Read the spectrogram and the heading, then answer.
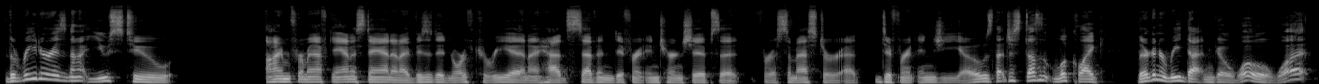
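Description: A man's voice: on the low side, animated, moderate pace. A man co-hosting an advice podcast, talking casually and giving blunt, opinionated takes. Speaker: podcast host.

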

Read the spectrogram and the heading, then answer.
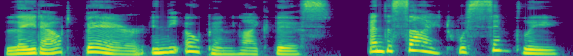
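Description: A woman reading a story aloud as expressive scripted narration. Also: on the low side, slow, dry recording. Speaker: fan fiction audiobook reader.

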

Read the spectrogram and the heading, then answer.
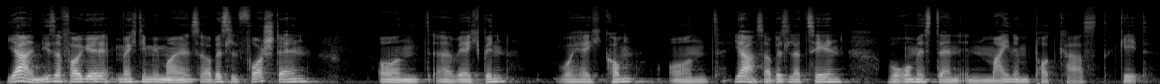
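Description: A man in his late twenties from the Allgäu with a noticeable Allgäu accent, hosting a casual solo podcast in a relaxed, chatty way with many hesitations. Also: fairly low pitch, measured pace. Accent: Allgäu dialect. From Allgäu, Germany. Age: 20s. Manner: relaxed and chatty, frequent hesitations, laughs at himself. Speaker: podcast host.

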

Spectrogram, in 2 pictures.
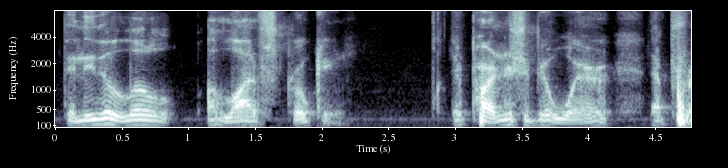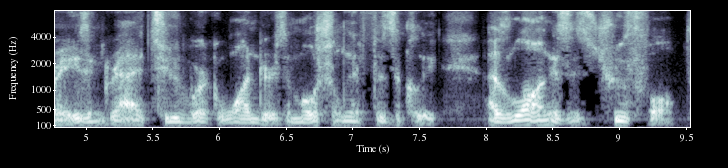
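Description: A man co-hosting a casual podcast discussion, hoarse from a cold, talking through list points with whispery asides. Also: on the low side, poor audio. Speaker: podcast co-host.

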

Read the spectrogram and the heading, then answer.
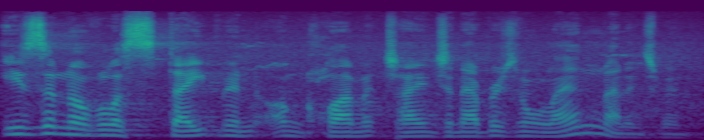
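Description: An interviewer asks a long question at a middle pitch. The speech is hesitant and broken up by fillers. Faint noise sits in the background. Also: animated, fast.

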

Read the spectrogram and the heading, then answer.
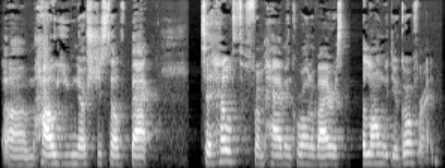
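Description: A woman hosting a talk show, loud and chatty, with frequent fillers. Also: medium pitch, fairly even intonation, normal speed, a little hiss or hum, low-quality recording. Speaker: host.

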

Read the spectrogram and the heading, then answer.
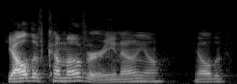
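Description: A man's voice: medium pitch, normal speed, fairly bright tone, clear, resonant tone. A young man from Texas in casual chat, laid-back, swearing often and saying "dude" and "like".

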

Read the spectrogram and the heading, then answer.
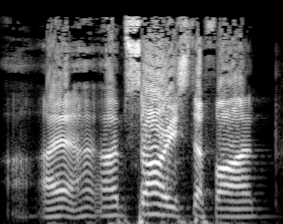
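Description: A man voicing a soft-spoken friend turned betrayer who talks in a hushed, apologetic way, within a horror story he reads. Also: a little high, steady tone, slow pace, creaky, clean tone, pitched above the performer's own voice, exaggerated voice. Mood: eerie calm. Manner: hushed, apologetic, almost whispering.

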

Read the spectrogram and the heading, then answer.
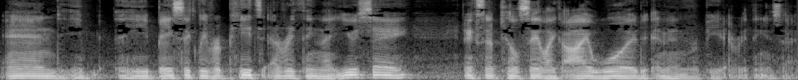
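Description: Very deep, rambling solo podcaster man. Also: normal speed, warm tone, a little hiss or hum. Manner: rambling, self-mocking, answers his own questions; frequent throat clearing and restarts. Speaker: podcast host. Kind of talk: casual solo podcast monologue.

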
